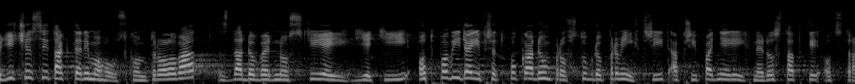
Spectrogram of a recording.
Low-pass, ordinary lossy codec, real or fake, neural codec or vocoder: 14.4 kHz; MP3, 96 kbps; fake; vocoder, 48 kHz, 128 mel bands, Vocos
